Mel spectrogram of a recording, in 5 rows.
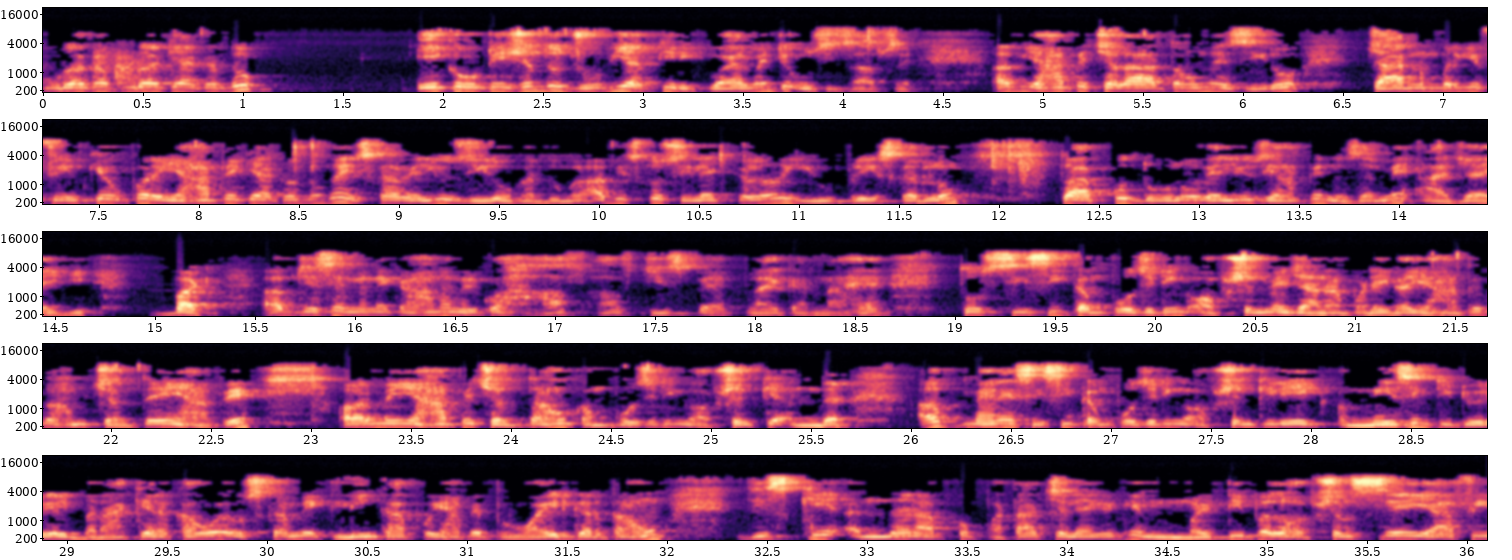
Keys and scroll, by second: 8.5 0, 10.6 u, 12.0 u.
